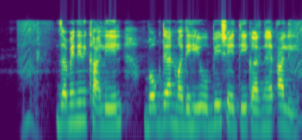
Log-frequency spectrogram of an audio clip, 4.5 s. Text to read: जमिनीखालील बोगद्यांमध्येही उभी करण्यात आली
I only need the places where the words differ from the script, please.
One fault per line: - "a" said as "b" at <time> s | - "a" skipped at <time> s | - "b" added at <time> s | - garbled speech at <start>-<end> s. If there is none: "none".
- "शेती" added at 3.3 s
